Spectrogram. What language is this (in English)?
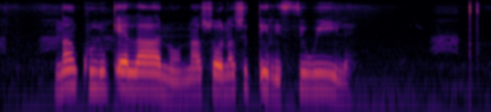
Tsonga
